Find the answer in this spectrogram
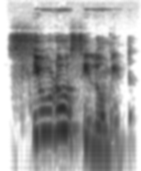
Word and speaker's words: pseudocoelomate: Last type is pseudocoelomate. Okay. How do you pronounce this? Again, यहाँ पे दो letters silent. Okay. P is silent and O is silent.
